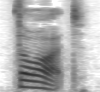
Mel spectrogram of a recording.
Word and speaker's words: thought: teach taught taught think thought thought remember that the g is silent in these verbs verbs with three different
